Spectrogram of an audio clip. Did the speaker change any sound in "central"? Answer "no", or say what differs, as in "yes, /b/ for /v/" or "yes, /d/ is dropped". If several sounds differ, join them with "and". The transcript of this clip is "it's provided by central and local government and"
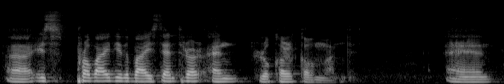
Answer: no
